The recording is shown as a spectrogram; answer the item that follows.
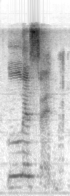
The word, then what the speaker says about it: listen: i will have a habit okay let's say this word again listen listen listen yes in this word we do not pronounce the letter t it's silent okay so it's there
